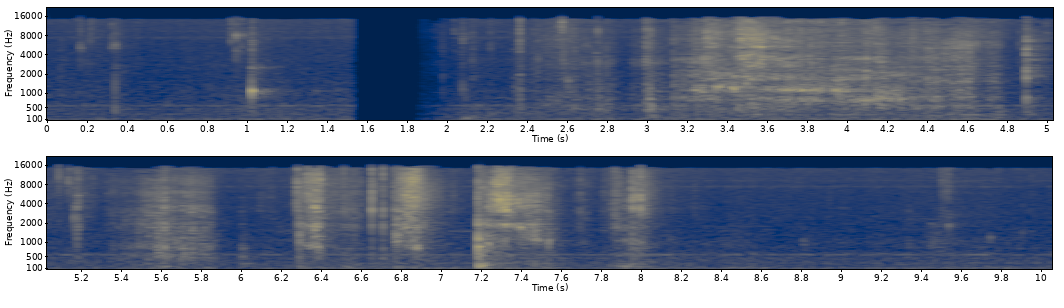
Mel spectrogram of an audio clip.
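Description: Metal spoon scraping and scooping thick Multani mitti (Fuller's earth clay) paste in a steel bowl. There is a stretch of scraping about three seconds in, then several sharp clinks of the spoon against the bowl between about five and eight seconds. The sound cuts out briefly near two seconds.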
